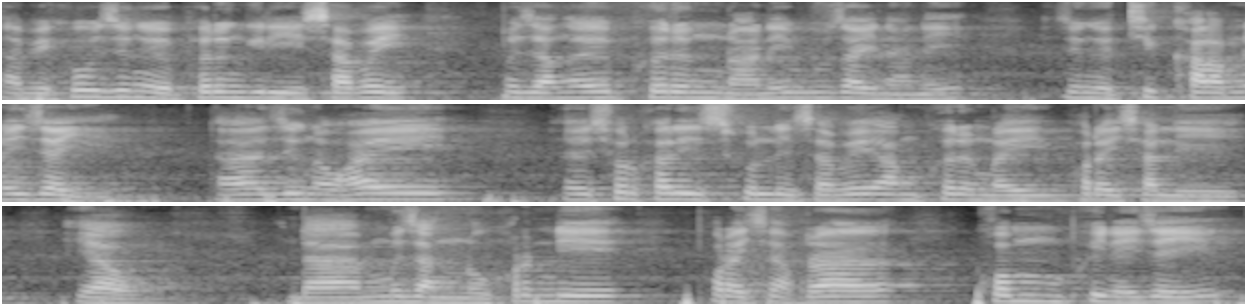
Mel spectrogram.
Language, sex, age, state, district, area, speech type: Bodo, male, 45-60, Assam, Kokrajhar, urban, spontaneous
